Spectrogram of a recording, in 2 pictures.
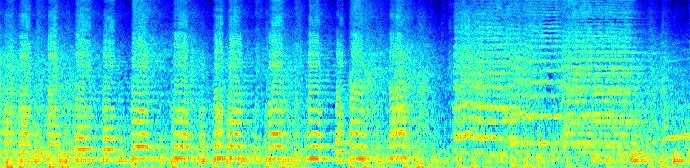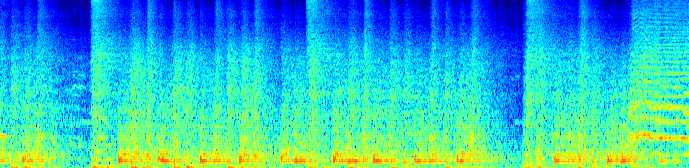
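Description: High school marching band playing: sousaphones, trumpets, trombones and saxophones over steady drum strokes. The band holds long chords in the middle, then comes back in with sudden loud hits, once about ten seconds in and again near the end.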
